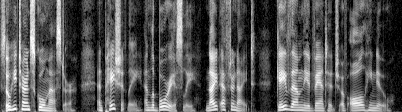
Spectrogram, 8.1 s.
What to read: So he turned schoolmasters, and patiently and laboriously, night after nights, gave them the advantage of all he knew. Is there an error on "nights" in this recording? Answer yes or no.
yes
